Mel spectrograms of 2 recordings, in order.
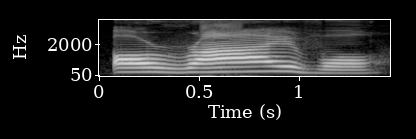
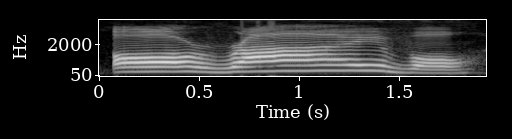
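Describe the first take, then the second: First: The word is said with light, even stress. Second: One syllable gets a strong, heavy stress.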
